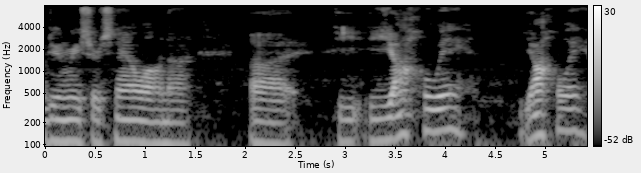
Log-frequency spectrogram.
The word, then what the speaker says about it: Yahweh: Yahweh. I think that's how you pronounce it correctly. And what I'm meaning is, how they say Yahweh, whatever. It's Yahweh. I guess that is the proper way of saying it.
